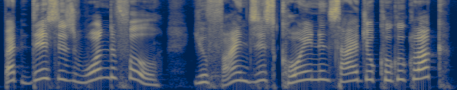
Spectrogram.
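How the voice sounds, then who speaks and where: A cheerful old clockmaker with a heavy German accent, as a woman reader puts him on, speaking broken English in a high, eager voice. The storybook sound is dry and close. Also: unhurried, no echo, natural voice. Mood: amazed. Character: cheerful older male Swiss clockmaker. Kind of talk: storybook reading.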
